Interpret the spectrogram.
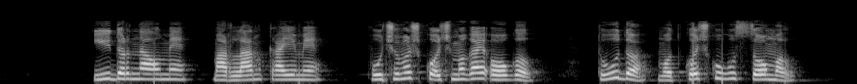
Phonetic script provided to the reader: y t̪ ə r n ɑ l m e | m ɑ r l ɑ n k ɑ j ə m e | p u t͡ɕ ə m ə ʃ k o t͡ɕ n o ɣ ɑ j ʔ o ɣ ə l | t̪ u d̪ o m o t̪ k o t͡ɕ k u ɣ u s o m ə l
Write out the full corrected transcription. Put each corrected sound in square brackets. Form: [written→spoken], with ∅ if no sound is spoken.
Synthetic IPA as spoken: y [t̪→d̪] ə r n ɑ l m e | m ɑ r l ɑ n k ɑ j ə m e | p u t͡ɕ ə m ə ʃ k o t͡ɕ [n→m] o ɣ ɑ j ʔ o ɣ ə l | t̪ u d̪ o m o t̪ k o t͡ɕ k u ɣ u s o m ə l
